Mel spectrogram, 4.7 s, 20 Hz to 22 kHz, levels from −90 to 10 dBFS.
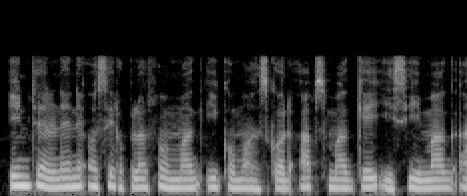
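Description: All the way through, the speech has a breathy, grainy edge and nothing above 7.7 kHz, likely Bluetooth LC3 compression noise-filling a starved upper band.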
